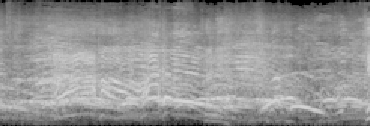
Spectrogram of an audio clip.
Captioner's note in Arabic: صيحات الحشد; هتاف الجمهور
